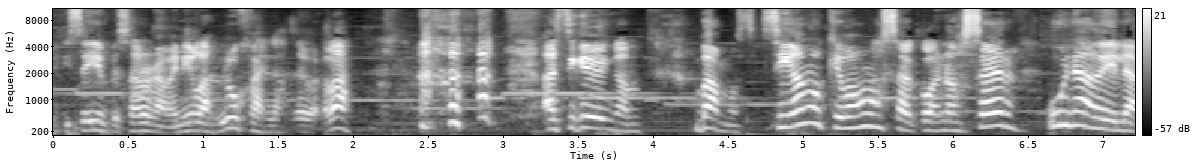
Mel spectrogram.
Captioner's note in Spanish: risas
